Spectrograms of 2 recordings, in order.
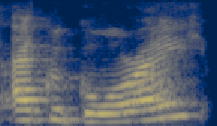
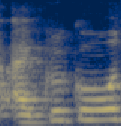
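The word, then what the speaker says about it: egregore: It it will be very rare that you will because we've all it's a egregor um or egregor depending where you're from is how you pronounce it.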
